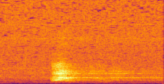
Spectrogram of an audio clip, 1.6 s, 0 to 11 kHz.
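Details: A single loud bark from Rex or his companion dog during a night run, September 21, 2018, trailing off into a faint lingering tone in the quiet.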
